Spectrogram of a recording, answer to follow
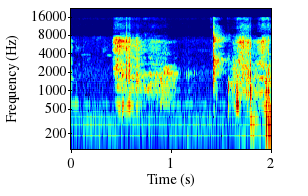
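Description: Handling of a plastic barbell clamp: a short hiss of rustling or breath, then a sharp click about one and a half seconds in.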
